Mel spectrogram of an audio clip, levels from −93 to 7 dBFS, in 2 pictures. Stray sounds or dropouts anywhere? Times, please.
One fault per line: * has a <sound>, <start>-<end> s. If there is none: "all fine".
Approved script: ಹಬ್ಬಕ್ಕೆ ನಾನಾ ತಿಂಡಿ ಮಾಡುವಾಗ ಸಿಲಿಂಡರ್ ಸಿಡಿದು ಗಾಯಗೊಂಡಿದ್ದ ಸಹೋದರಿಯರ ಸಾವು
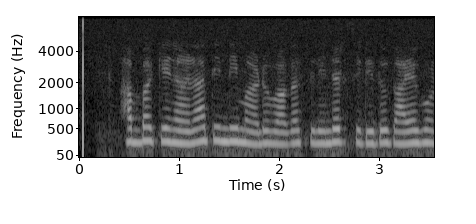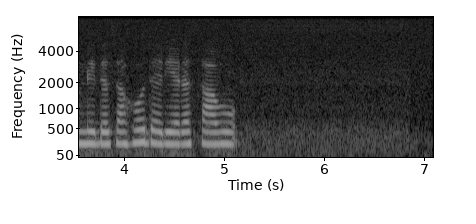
all fine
